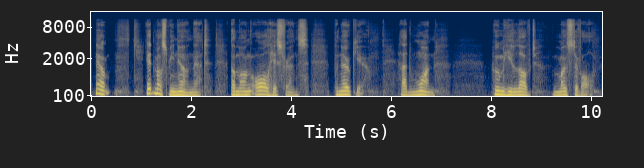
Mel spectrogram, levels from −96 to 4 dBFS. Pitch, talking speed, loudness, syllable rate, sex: 140 Hz, 110 wpm, -17 LUFS, 3.9 syllables/s, male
